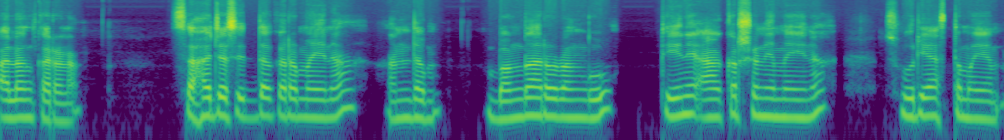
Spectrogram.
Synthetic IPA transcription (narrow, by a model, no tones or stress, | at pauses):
ɐlɐŋkɐɾɐɳɐ | sɐɦɐd͡ʒɐsid̪ʱːɐkɐɾɐmɐjnɐ | ɐnd̪ɐm | bɐŋɡaːɾuɾɐŋɡu | t̪iːneʔaːkɐɾʂɐɳjɐmɐjnɐ | suːɾjaːst̪ɐmɐjɐm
